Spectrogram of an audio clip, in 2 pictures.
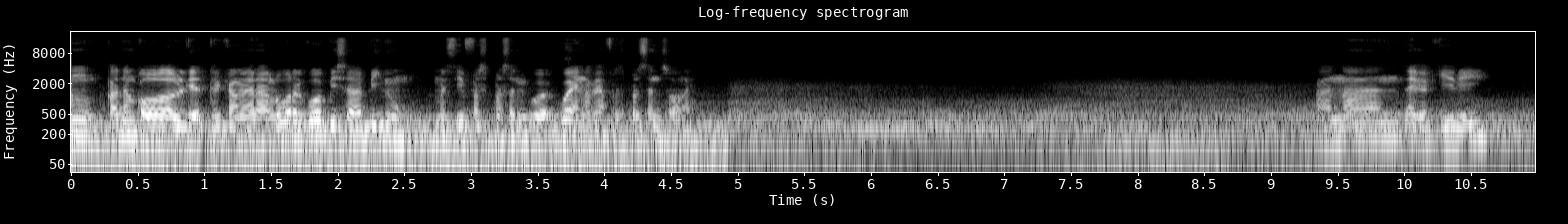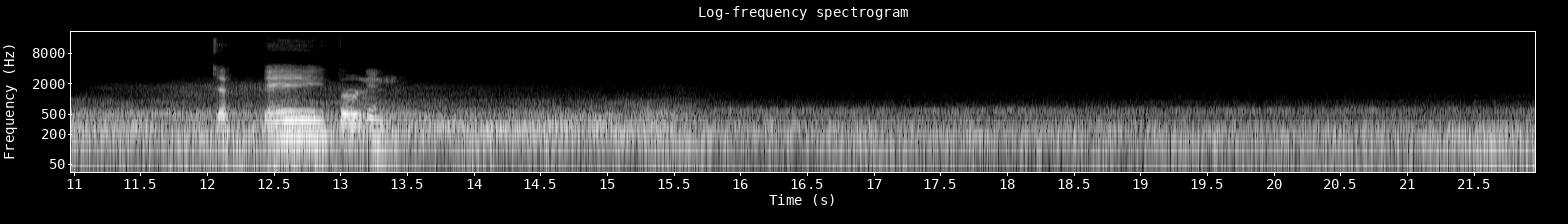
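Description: A spacecraft engine hums low and steadily.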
